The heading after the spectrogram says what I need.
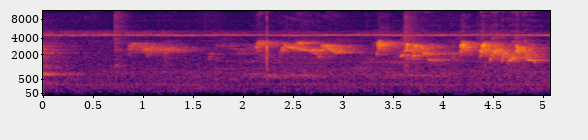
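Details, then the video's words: Red-whiskered bulbul from Nghệ An, Vietnam, praised for a good voice, gives short bright warbled phrases that rise and fall. They grow louder and come in quick bursts toward the end, over a steady high thin whine. "chào mào mộc. gốc nghệ an. cao cầu giọng tốt."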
